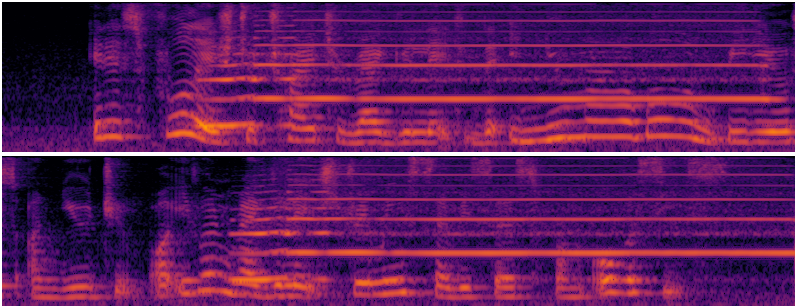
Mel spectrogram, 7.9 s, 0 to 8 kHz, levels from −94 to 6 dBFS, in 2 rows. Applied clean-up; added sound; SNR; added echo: none; Wind instrument, woodwind instrument; 0 dB; none.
